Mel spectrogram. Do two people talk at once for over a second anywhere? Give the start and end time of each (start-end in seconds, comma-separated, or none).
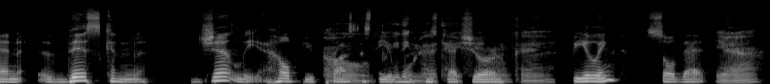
3.2-5.0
